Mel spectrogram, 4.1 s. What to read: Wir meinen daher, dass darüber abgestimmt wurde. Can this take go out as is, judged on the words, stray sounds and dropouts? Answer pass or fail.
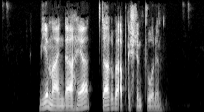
fail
